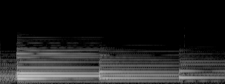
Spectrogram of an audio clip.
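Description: Jazz piano playing three chords in turn, each struck and left to ring and fade.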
